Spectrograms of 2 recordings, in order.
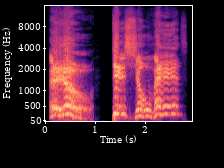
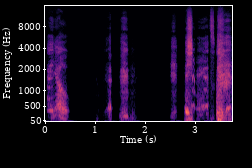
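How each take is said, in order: First: It is said in a boisterous way. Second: It is said in a sad way.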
